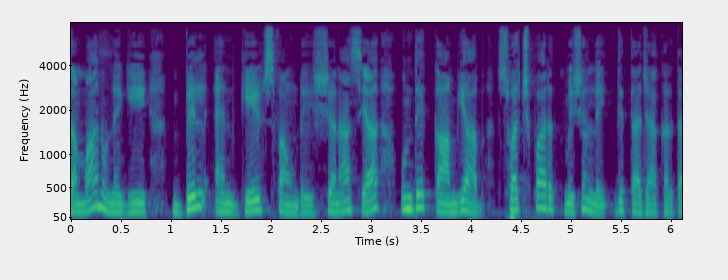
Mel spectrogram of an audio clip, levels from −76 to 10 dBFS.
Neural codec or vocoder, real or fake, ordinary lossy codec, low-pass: none; real; none; 7.2 kHz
